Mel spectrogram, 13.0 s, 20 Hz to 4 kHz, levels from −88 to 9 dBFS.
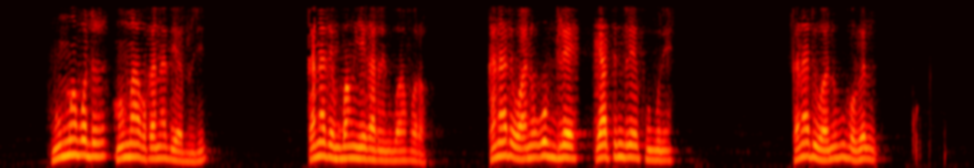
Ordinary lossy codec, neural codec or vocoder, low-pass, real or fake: AAC, 16 kbps; none; 3.6 kHz; real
